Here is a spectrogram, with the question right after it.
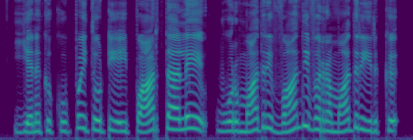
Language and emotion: Tamil, disgusted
